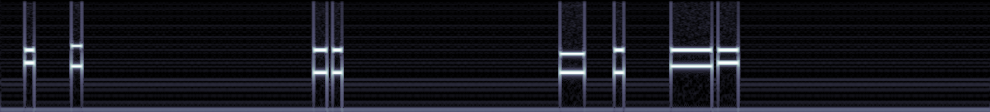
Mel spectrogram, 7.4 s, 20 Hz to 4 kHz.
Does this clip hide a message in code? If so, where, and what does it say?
Yes: DTMF from 0.2 to 5.6 s, heard as telephone touch tones, tones of about 180 ms. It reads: 09 2 1280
